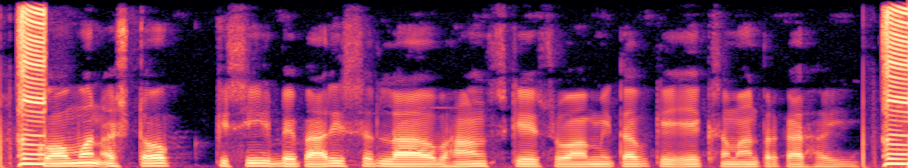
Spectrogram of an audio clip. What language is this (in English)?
Magahi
